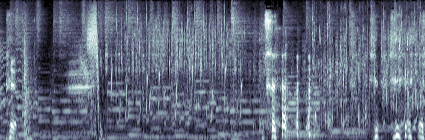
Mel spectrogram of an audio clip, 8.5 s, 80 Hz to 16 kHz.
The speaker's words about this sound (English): Fills his own bowl. With his own drool. Like, that was a whole, like, 10 seconds of nothing, but it was so funny.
